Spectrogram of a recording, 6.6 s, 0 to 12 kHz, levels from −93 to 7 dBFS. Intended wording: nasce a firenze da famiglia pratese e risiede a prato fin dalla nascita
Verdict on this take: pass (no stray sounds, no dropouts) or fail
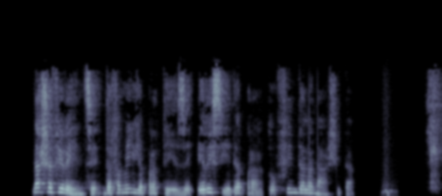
fail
